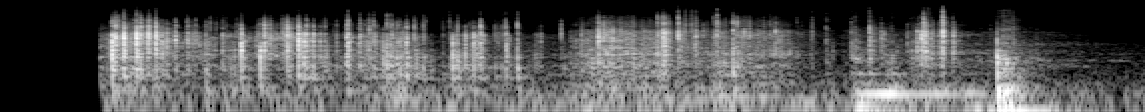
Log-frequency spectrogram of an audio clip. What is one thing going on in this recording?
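Plastic capsules pour down and rattle against each other in a dense clatter.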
